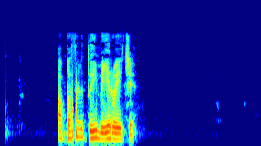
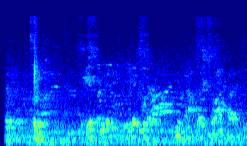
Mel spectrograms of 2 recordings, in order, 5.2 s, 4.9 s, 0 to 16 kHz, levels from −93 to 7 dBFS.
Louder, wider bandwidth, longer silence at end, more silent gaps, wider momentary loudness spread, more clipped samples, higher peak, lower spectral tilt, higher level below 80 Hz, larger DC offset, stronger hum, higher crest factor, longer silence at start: first, -16 LUFS vs -45 LUFS; second, 7.6 kHz vs 11.5 kHz; first, 2.55 s vs 0 s; neither; about the same, 11 LU vs 11 LU; neither; first, -2 dBFS vs -24 dBFS; about the same, -7.5 dB/octave vs -6.5 dB/octave; about the same, -56 dBFS vs -58 dBFS; neither; neither; about the same, 18 dB vs 20 dB; first, 1.15 s vs 0.1 s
